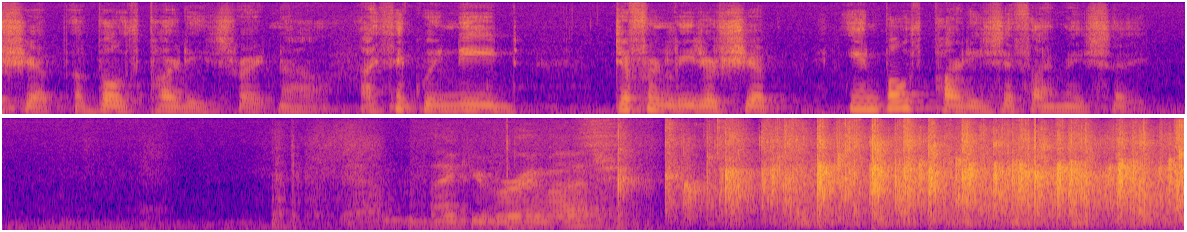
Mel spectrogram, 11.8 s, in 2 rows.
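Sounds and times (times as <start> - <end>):
speech: 0.0 - 5.8, 8.1 - 9.2
crowd applauding: 8.2 - 11.8.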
